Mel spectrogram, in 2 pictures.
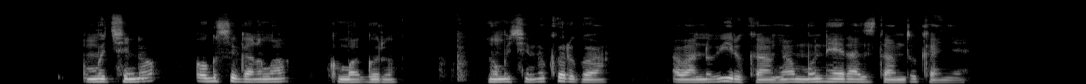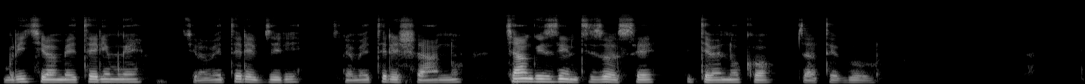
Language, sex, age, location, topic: Kinyarwanda, male, 25-35, Kigali, health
